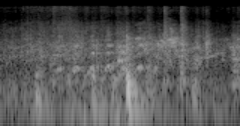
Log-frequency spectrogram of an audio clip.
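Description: Van tumbler pigeons in a loft, cooing faintly.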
